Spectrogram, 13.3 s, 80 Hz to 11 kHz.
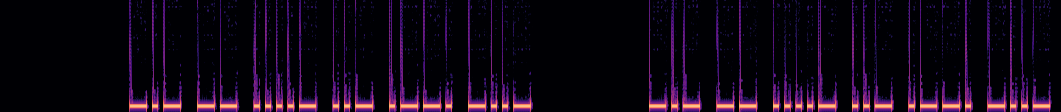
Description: Morse code, heard as a keyed tone, about 17 wpm, 700 Hz. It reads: KM4UPX KM4UPX
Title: USA Call Signs - 6 Characters - Repeated 2x - 17wpm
